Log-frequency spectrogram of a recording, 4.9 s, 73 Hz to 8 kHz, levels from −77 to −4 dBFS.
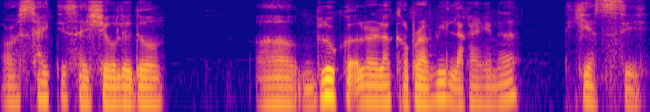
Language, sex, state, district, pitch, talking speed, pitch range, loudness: Nagamese, male, Nagaland, Dimapur, 105 Hz, 160 wpm, 105-115 Hz, -20 LUFS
